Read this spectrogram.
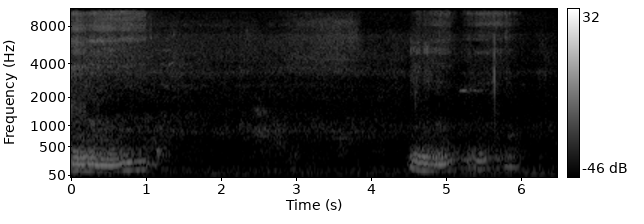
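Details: Two loud, droning, low snores a few seconds apart with quiet breathing between, from a dog sleeping on its back; dog snoring.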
